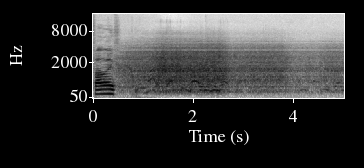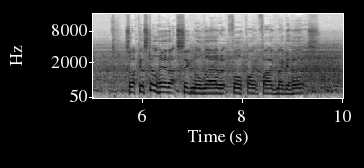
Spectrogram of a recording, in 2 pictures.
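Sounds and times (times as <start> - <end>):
faint voice through static: 0.0 - 10.0
radio static hiss: 0.0 - 10.0.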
